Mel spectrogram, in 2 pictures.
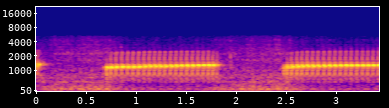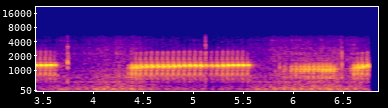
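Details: Very loud frog at a pond giving pulsed, buzzy trills about a second long, repeated roughly every one and a half to two seconds, each with a steady tone that rises slightly, over a quiet background.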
